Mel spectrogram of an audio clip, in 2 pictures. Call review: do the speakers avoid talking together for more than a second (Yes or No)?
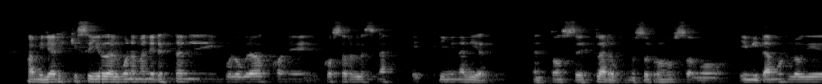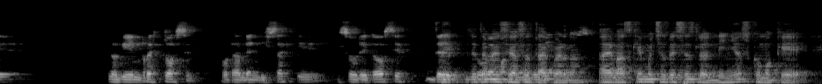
No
